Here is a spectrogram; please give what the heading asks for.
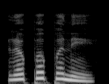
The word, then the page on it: ರಪರಪನೆ: raparapane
